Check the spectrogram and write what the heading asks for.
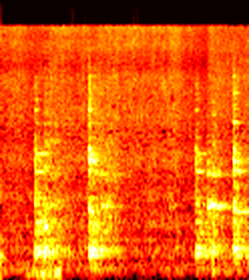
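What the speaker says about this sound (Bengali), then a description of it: "ভালো করে সব কিছু মিক্স করে নিয়ে আরও দু থেকে তিন মিনিট ধরে ঢ্যাঁড়সগুলোকে ভেজে নিচ্ছি" Sliced okra with salt and turmeric sizzles gently in a pan while a spatula scrapes and stirs it in four distinct strokes, each stroke bringing a brief rise in the frying noise.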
